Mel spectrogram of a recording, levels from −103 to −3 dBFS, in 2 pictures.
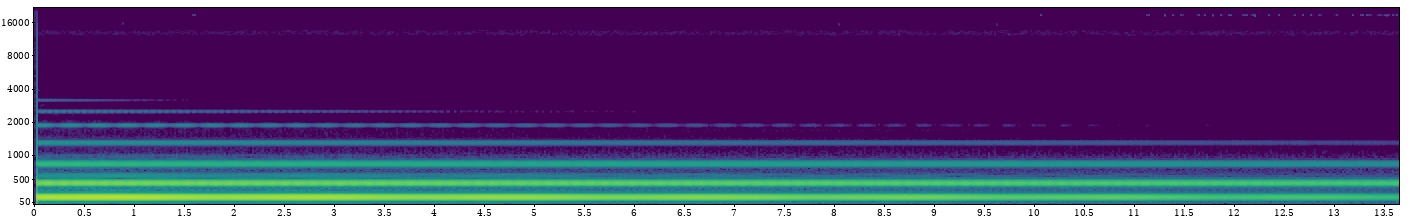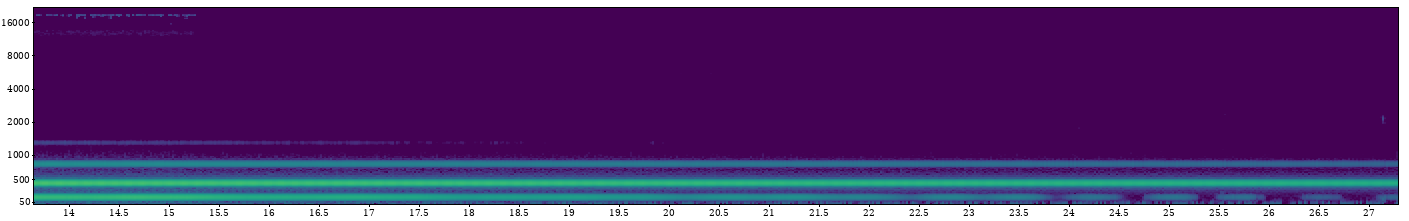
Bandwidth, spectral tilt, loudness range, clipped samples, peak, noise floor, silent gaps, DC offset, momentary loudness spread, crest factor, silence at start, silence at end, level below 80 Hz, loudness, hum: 2 kHz; -14 dB/octave; 23 LU; under 0.1%; -10 dBFS; -45 dBFS; none; under 0.1%; 24 LU; 14 dB; 0 s; 0 s; -68 dBFS; -23 LUFS; none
